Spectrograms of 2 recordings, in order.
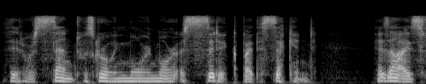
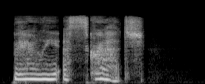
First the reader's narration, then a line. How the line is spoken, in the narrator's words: she repeated, her voice sounding numb with shock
